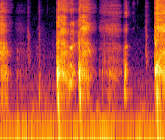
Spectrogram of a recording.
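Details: Girl coughing during a Korean PUBG gaming voice chat: a run of four or five dry, sharp coughs with short pauses between them.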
